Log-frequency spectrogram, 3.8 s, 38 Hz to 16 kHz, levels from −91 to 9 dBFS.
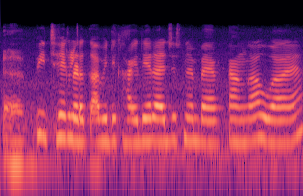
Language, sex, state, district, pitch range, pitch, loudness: Hindi, female, Haryana, Rohtak, 195-215 Hz, 205 Hz, -16 LUFS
